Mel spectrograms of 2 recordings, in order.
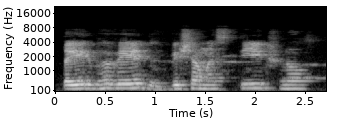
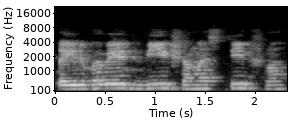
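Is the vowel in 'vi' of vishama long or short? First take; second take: short; long. First: The vowel in 'vi' is short. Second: The vowel in 'vi' is long. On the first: The speaker calls it right. "उसका सही उच्चार क्या है?" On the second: The speaker calls it wrong. "तो ये गलत उच्चार है।"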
